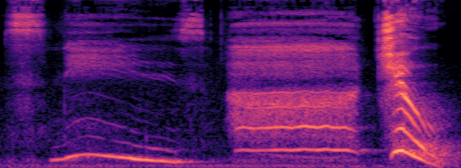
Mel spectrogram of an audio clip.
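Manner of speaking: hammed-up sneezing dragon; big dragon sneeze. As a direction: wind up high and let the sneeze burst out. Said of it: "he blew a great sneeze".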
